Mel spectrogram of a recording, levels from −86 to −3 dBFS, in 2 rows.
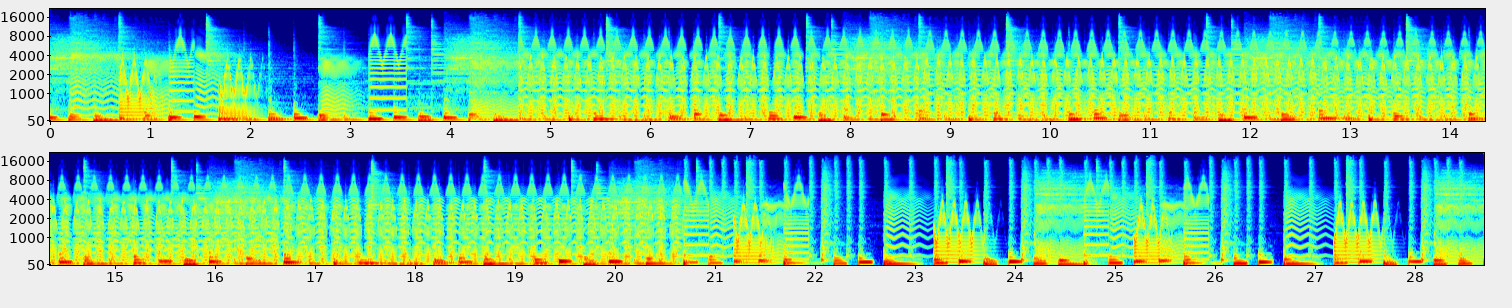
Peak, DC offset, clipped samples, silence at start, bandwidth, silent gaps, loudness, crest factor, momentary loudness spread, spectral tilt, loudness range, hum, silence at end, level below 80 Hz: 0 dBFS; under 0.1%; under 0.1%; 0 s; 18.5 kHz; none; -18 LUFS; 16 dB; 6 LU; -5.5 dB/octave; 2 LU; none; 0 s; -24 dBFS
